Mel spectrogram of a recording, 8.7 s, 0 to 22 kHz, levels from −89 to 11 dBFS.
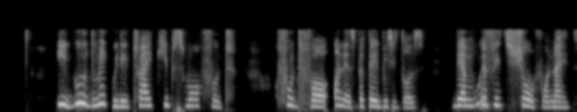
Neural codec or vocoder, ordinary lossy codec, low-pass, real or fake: codec, 16 kHz, 1.1 kbps, Voila-Tokenizer; none; 7.2 kHz; fake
